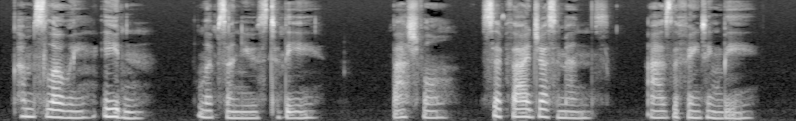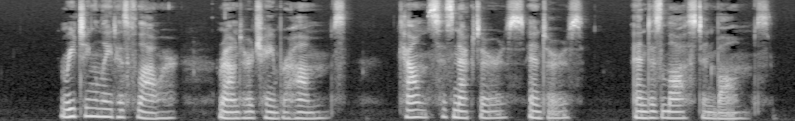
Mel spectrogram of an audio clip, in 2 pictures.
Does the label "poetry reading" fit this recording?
Yes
